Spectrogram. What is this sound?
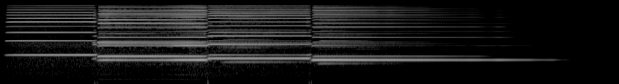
Chromatic Harmonica 23
A chromatic harmonica recorded in mono with my AKG C214 on my stairs.
harmonica, chromatic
